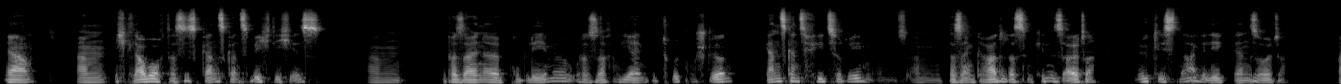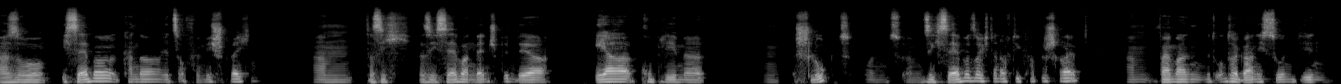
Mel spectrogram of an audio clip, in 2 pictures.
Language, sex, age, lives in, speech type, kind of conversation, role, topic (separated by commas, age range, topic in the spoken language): German, male, 20-24, Germany, conversation, podcast, host, Wie wurden Gefühle bei euch zuhause ausgedrückt?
